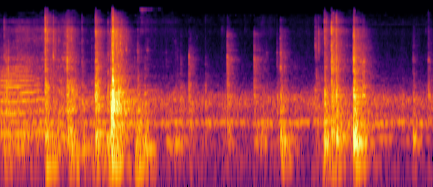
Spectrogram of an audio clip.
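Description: Hard plastic parts of a Hasbro Fantastic Gymnastics toy knocking and clicking together as the frame is assembled: a string of short, sharp clicks at irregular intervals, the loudest about a second in. A brief vocal sound comes right at the start.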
